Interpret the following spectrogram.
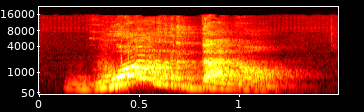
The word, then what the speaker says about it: guardano: With loro, in the present tense, the pronunciation is a bit tricky because it's always, when possible, a syllable behind compared to the other ones.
